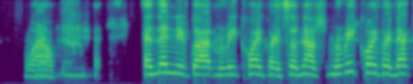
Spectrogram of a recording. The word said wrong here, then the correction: Coincoin: Marie Therese Quanquan was born.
